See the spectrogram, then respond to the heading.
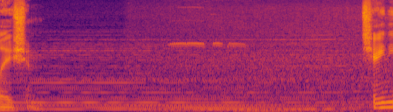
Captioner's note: whistle blowing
